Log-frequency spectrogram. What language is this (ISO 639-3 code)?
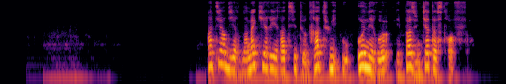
fra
